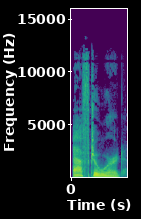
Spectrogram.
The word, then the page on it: afterward: British English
